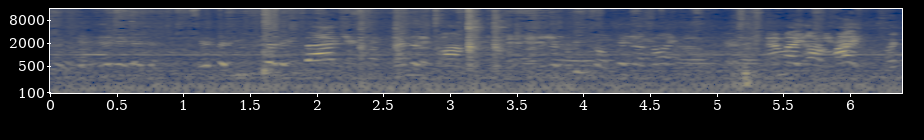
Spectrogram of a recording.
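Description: Ambulance engine idling with a steady low rumble, with indistinct voices over it.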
